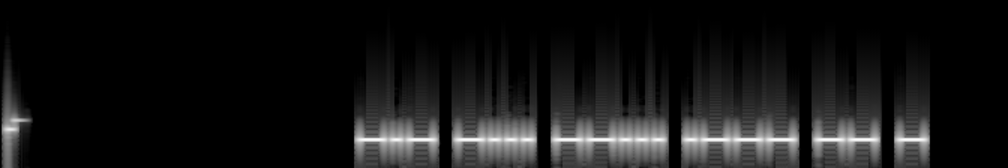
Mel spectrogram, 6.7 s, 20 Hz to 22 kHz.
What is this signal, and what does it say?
Morse code, heard as a keyed tone, about 22 wpm, 700 Hz. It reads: KB7JMT
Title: USA Call Signs - 6 Characters - Repeated 3x - 22wpm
